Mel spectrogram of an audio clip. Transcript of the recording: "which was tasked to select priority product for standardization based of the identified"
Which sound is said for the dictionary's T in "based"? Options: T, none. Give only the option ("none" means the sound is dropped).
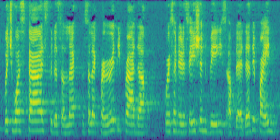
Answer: none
